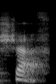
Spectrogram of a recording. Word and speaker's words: chef: Think about the word chef. It's a French word. We use CH to spell that sh sound.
